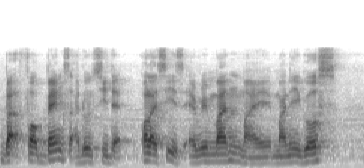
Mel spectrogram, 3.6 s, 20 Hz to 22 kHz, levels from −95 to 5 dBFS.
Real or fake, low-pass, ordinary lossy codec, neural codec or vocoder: real; none; none; none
